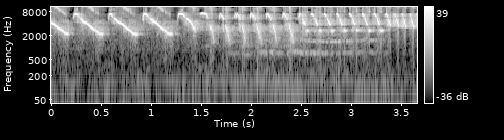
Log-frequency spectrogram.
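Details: Canary long-trill training song: loud descending whistled sweeps repeat about every third of a second, then break into a fast, thin trill.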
